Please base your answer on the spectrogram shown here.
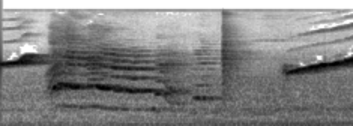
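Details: White-rumped shama song used as a lure to get a silent bird singing: a high rising whistle, then a rich harmonic phrase falling from about mid to low pitch, a sharp click, and another rising whistle.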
